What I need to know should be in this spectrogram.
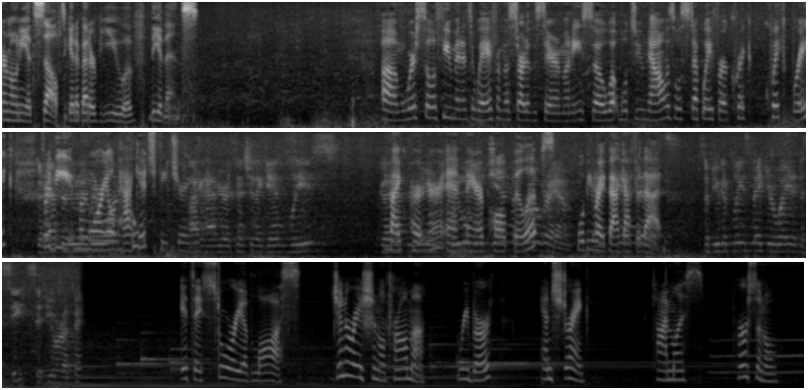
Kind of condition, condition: setting, busy venue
